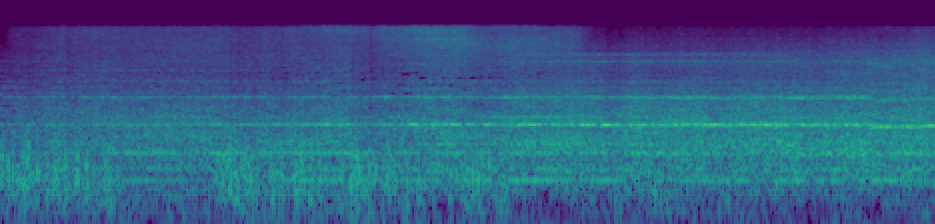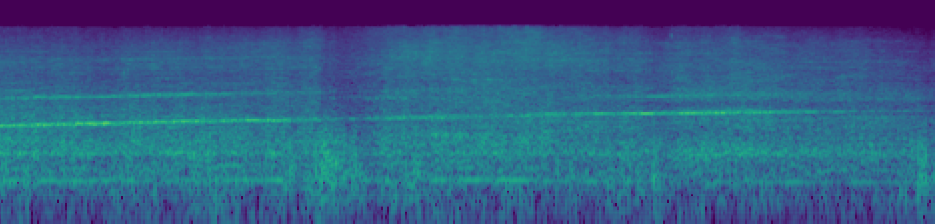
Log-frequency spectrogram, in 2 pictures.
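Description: A train rumbles and hums as it pulls slowly away and gathers speed.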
